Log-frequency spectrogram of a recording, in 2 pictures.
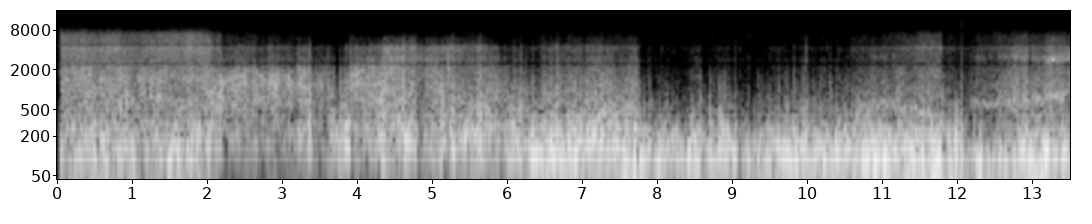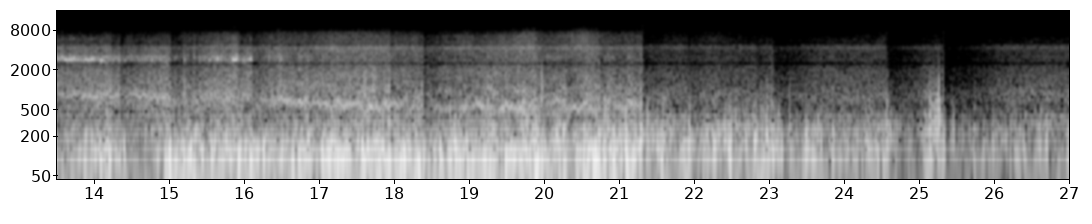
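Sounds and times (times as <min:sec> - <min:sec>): strong wind buffeting microphone: 0:00.0 - 0:27.0
surf rushing: 0:00.0 - 0:27.0
thin high whistle: 0:13.1 - 0:16.5.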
